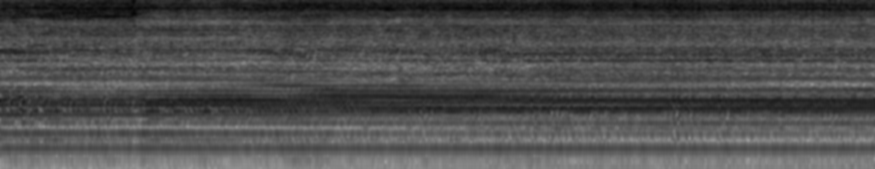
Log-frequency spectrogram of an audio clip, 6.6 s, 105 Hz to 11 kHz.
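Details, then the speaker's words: Used portable direct-drive air compressor, cover missing, tap closed to test auto cut-off: steady dense pumping hum building pressure, no knocking or stalling; normal compressor running. "Nah di sini sudah terlihat di angka 8 bar sudah otomatis mati artinya otomatisnya ini bisa bekerja atau masih normal walaupun kondisinya nggak ada covernya ya"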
